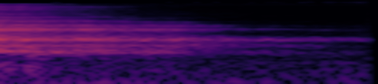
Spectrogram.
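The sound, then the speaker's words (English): A single deep breath out, a soft, airy sigh that starts strongest and tapers away, faint and alone. “take a nice little deep breath in with me here. And let it out.”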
